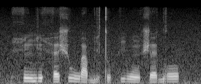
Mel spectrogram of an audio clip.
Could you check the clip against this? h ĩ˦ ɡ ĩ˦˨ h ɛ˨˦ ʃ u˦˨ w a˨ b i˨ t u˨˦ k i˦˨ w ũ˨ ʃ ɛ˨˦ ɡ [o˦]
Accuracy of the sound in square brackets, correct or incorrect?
correct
